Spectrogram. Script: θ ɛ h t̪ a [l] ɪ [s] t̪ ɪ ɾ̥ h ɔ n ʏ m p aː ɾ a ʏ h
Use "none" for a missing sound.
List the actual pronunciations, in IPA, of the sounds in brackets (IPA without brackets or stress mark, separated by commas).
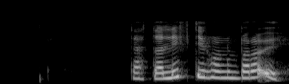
l, f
